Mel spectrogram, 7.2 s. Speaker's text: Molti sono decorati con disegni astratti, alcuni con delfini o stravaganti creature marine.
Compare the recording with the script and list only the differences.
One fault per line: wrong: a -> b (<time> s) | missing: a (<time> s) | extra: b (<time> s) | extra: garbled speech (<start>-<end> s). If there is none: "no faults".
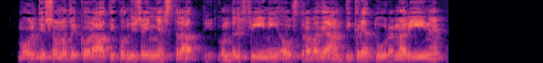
missing: alcuni (2.9 s)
